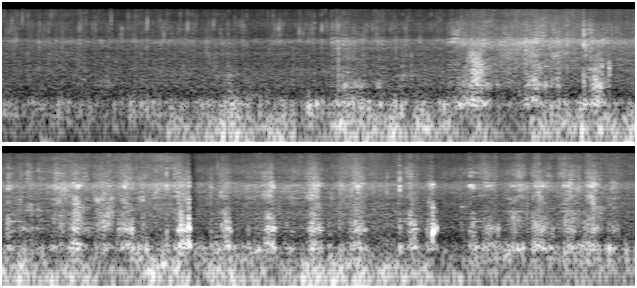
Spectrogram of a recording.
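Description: Tomato and spice masala sizzling in hot oil in a metal kadai while a spatula stirs and scrapes it around the pan. The scraping strokes grow louder and more frequent about four and a half seconds in.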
